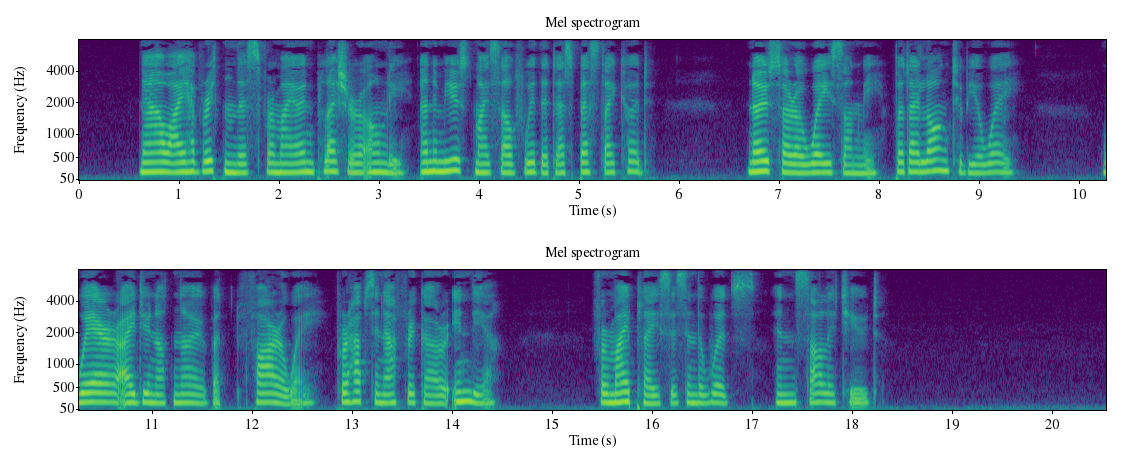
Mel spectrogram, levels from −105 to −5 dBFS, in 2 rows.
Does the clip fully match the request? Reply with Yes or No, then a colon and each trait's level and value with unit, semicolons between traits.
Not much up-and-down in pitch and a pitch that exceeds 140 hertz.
Yes: narrow, 1.6 semitones; high, 190 Hz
